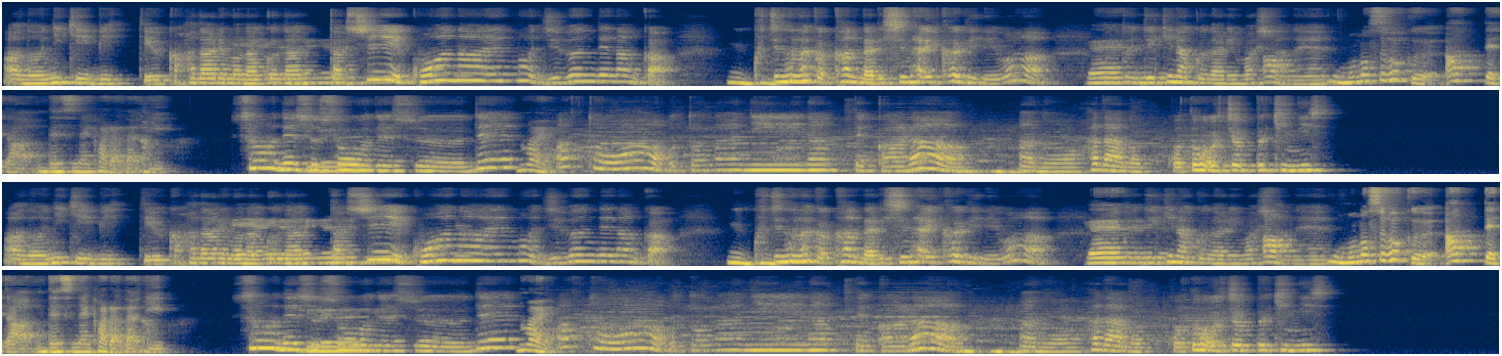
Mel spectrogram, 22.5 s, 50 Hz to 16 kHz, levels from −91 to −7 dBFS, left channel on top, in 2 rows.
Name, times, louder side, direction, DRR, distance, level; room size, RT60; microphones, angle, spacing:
voice 1, 0.0-5.2 5.6-10.0 12.3-12.4 13.0-15.1 15.4-18.5 18.9-21.1, left 1 dB, 45° left, 2.8 m, -21 dB
voice 2, 1.7-2.9 3.4-3.5 5.4-5.8 8.1-8.7 9.4-12.4 13.5-14.5 15.1-15.4 18.4-18.9, right 4 dB, 85° right, 0.5 m, -22 dB
sound 1, 15.2-20.6, right 2 dB, 30° right, 3.8 m, -38 dB
12.0 x 5.7 x 4.7 m
head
